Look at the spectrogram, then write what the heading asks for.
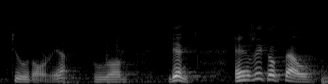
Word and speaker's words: Tudor: Se pronuncia Tudor, Tudor, ¿ya?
